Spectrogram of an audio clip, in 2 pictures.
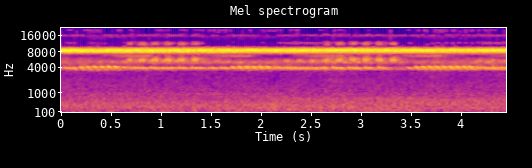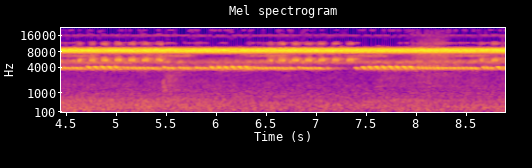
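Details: Crickets and other insects singing on an evening in a park: a steady high shrill tone over rapid pulsed trills that start and stop in bursts, all above a constant low background rumble.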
